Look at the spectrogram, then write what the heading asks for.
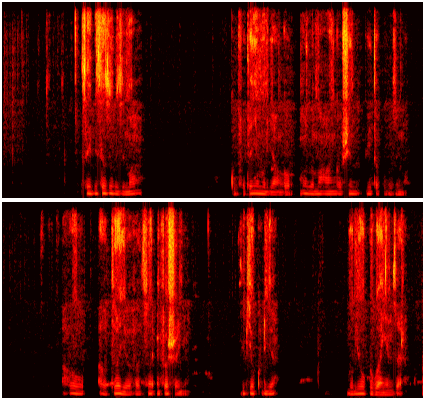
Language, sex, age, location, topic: Kinyarwanda, male, 18-24, Kigali, health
